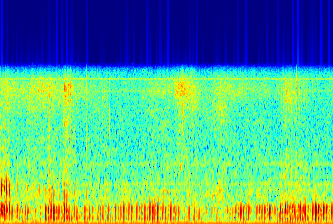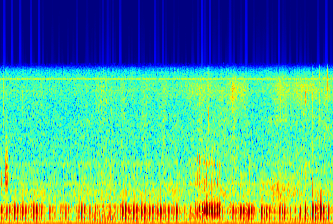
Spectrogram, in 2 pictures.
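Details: Purring Canada lynx, a throaty low vibration that runs almost unbroken through the clip, rising in loudness toward the end, with faint rustles and a couple of soft clicks.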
